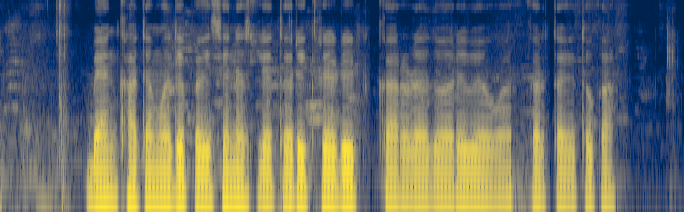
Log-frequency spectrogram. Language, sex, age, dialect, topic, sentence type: Marathi, male, 18-24, Standard Marathi, banking, question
